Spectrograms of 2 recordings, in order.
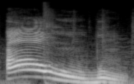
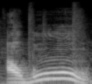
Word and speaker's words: álbum: Álbum de fotografia, ó, álbum. Qual é a sílaba forte? É o bum? Eu não falo álbum, eu falo álbum. Então, a sílaba forte é paroxítona, é a penúltima.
